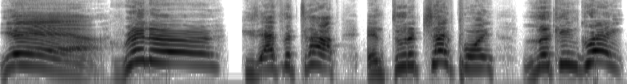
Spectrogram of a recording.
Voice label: Narration; Ollie King

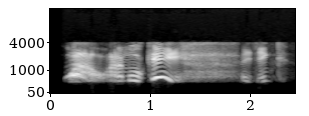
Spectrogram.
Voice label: Voices Armor Shot Male Old; Rebel Cops

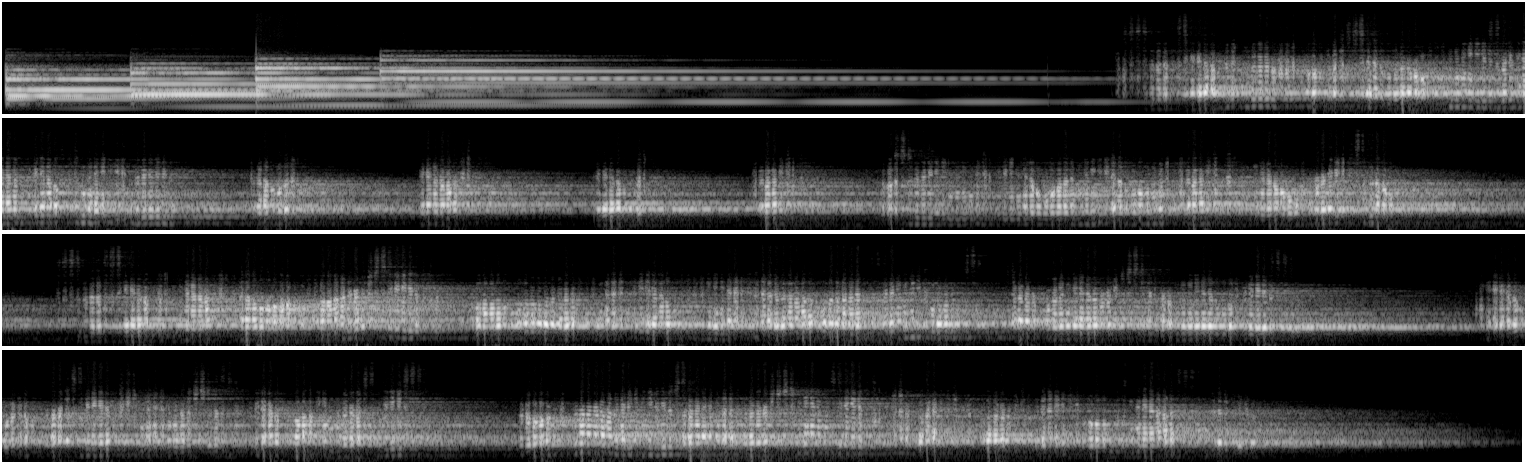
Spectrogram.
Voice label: Airport PA

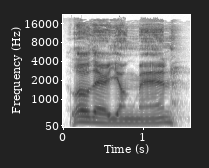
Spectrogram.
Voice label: Voices male meet player

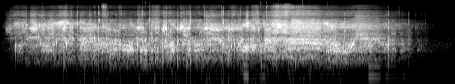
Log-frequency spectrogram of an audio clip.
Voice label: Whispers

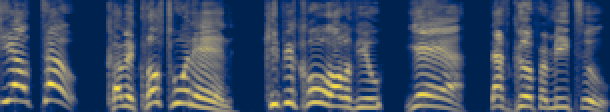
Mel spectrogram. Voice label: Narration; Ollie King

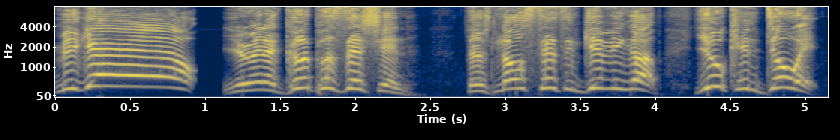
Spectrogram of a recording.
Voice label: Narration

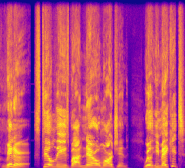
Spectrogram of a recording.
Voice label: Narration; Ollie King

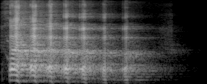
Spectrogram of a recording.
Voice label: Diner Voice; Levels Hub Orleans; Cake Decorate

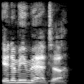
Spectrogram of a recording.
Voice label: Voices Character - Reaper; unreal development kit

